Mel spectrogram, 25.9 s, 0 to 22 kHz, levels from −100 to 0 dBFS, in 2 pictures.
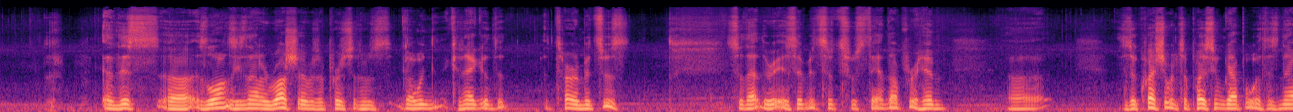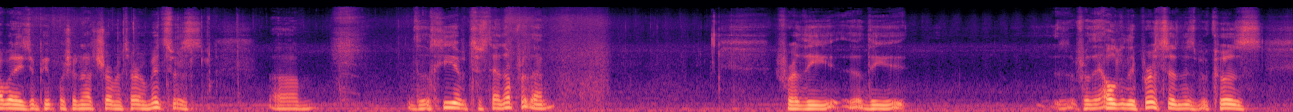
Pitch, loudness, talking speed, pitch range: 140 Hz, -21 LUFS, 155 wpm, 130-145 Hz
